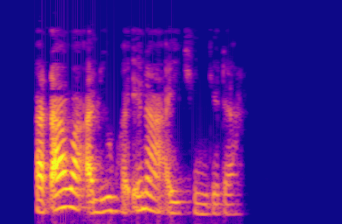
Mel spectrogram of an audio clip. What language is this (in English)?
Hausa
